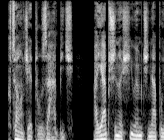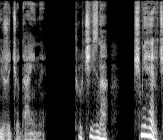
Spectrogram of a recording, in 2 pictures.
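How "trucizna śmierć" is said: high, sudden cry on two words. Walentyna, thinking a fever nightmare has come again, exclaims. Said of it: "Wykrzyknęła Walentyna".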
